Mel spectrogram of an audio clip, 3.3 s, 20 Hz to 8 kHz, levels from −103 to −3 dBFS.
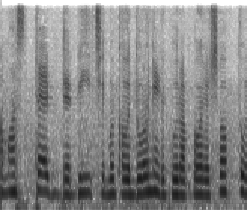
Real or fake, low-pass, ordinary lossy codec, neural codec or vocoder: fake; 7.2 kHz; none; codec, 16 kHz in and 24 kHz out, 0.6 kbps, FireRedTTS-2 codec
